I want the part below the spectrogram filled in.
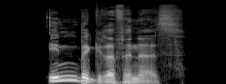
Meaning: strong/mixed nominative/accusative neuter singular of inbegriffen
- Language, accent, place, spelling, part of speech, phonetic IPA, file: German, Germany, Berlin, inbegriffenes, adjective, [ˈɪnbəˌɡʁɪfənəs], De-inbegriffenes.ogg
